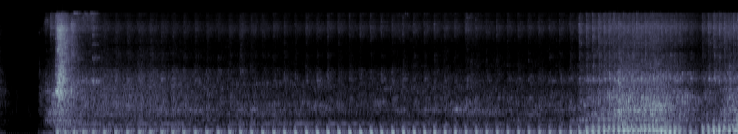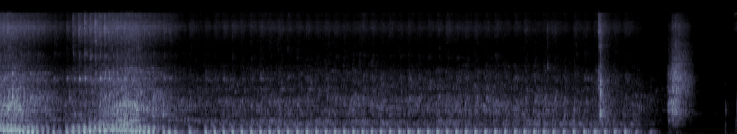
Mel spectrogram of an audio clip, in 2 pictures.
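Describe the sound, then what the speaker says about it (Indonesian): A Yamaha Mio Sporty scooter with weak ignition is kick-started and settles into a steady, close, putting idle. The engine revs up twice in the middle, drops back to idle, then cuts off near the end. "Kita engkol."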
